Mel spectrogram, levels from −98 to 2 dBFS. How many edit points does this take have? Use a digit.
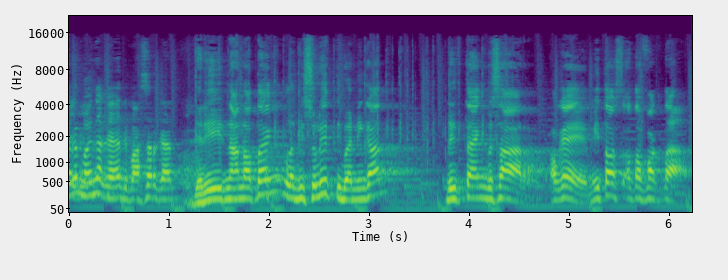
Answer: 1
